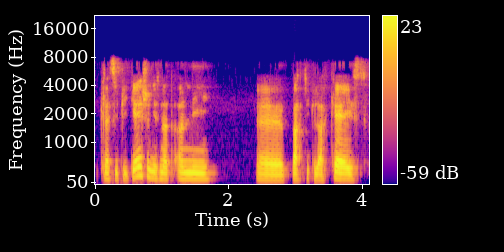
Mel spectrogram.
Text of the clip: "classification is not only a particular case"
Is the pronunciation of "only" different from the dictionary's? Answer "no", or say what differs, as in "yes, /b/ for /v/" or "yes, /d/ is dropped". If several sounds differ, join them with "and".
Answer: yes, /l/ is dropped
